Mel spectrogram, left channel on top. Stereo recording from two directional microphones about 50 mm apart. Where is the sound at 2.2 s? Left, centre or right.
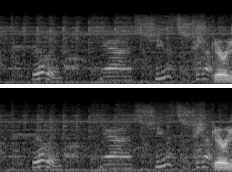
Centre.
